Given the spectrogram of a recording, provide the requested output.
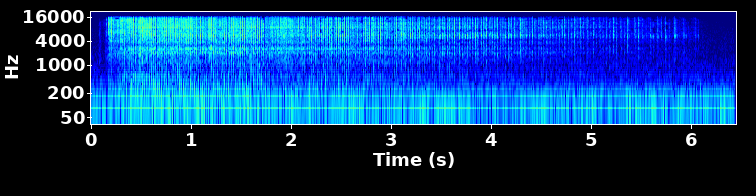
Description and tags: Small motor; close
Small water toy motor running and fading out
small-motor, toy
